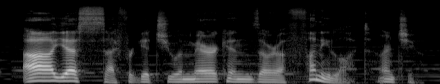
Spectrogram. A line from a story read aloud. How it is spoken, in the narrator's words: The man chuckled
